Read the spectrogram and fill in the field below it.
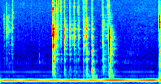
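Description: A synthesizer plays a quick burst of clicking, percussive pulses.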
